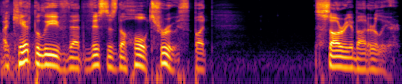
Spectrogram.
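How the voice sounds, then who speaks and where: A man's voice: on the low side, slow pace, noisy background. A man acting in an anime fan dub as an earnest, principled young officer who is also a journalist, speaking in a sincere, insistent way. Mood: troubled. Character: earnest male Soul Reaper lieutenant and principled journalist.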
